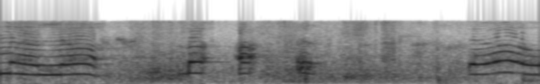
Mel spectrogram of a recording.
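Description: A small child's high-pitched voice in long wavering calls, one at the start and another near the end, with short sharp sounds between.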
